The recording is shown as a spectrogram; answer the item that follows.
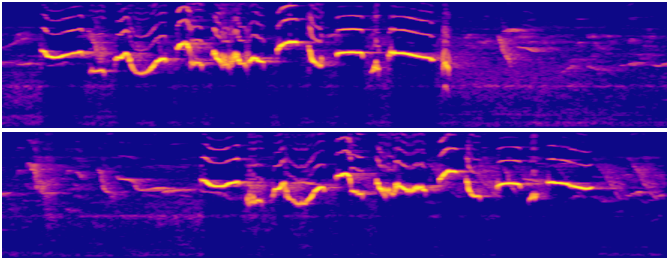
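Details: Oriental magpie-robin song used to provoke other magpie-robins into singing: loud, rich whistled phrases with rapid up-and-down slurs and quick notes, in two bursts separated by a quieter pause with faint low background noise.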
